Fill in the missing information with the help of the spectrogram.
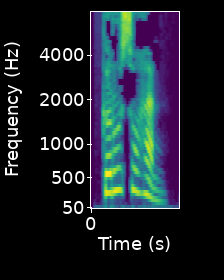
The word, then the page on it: kerusuhan: indonesian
